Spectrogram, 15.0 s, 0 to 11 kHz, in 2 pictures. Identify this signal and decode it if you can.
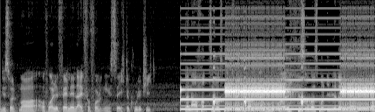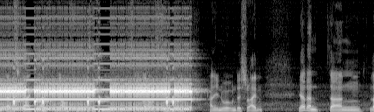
300-baud modem data (Bell 103 tones), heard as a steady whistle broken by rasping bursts, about 300 baud, 200 Hz shift, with speech in German.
